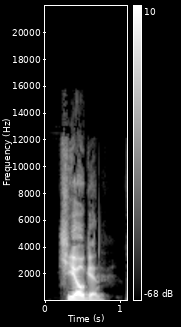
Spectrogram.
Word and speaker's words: Keoghan: In Ireland in 2022, and he said, Keoghan. – Yeah. – You pronounce the G, or at least I do.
